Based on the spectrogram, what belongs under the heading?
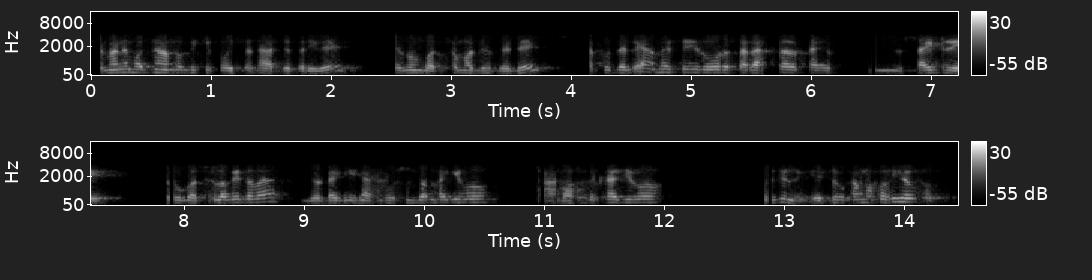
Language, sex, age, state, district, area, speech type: Odia, male, 60+, Odisha, Khordha, rural, conversation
